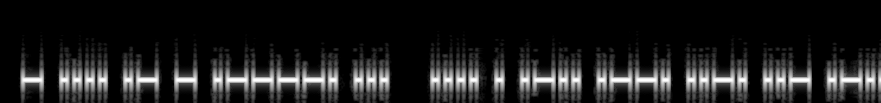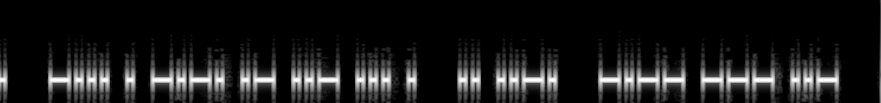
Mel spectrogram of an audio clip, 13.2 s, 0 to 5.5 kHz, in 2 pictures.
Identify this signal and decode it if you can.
Morse code, heard as a keyed tone, about 25 wpm, 600 Hz. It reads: THAT'S HELPFUL BECAUSE IF YOU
